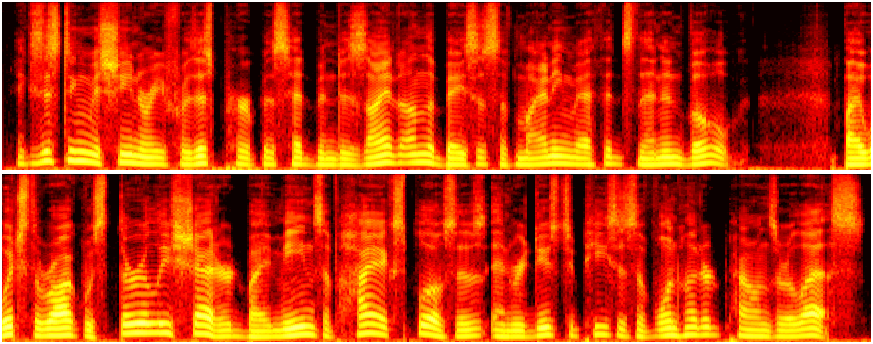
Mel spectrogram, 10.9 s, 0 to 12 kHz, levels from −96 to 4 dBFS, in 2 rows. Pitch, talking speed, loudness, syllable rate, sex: 135 Hz, 215 wpm, -18 LUFS, 6.3 syllables/s, male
